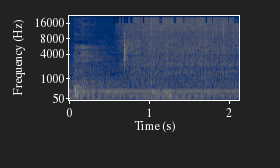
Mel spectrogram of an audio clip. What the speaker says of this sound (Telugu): సో తాలింపు అయితే పెట్టేసాము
